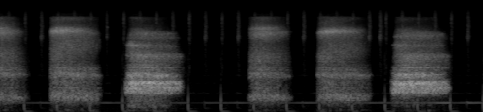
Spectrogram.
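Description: Slow, deep breaths taken during a guided meditation breathwork exercise, drawn into the belly and chest and released without pushing, six long airy inhales and exhales in a steady cadence, close and alone over a faint low hum.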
